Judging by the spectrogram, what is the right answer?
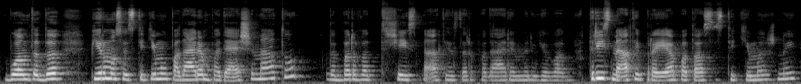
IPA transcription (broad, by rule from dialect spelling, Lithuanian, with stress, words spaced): ˈbʊɐm tɐˈdʊ ˈpʲiːrmuː sʊsʲɪtʲɪˈkʲɪmuː pɐˈdɑːrʲeːm poː ˈdʲæːʃʲɪm ˈmʲæːtuː dɐˈbɐr ˈʋɐt ˈʃʲɛɪs ˈmʲæːtɐɪs ˈdɐr pɐˈdɑːrʲeːm ˈɪrʲɡʲɪ ʋɐ ˈtʲrʲiːs ˈmʲæːtɐɪ prɐˈeːjoː poː ˈtoː sʊsʲtʲɪˈkʲiːmoː ʒʲɪˈnɐɪ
